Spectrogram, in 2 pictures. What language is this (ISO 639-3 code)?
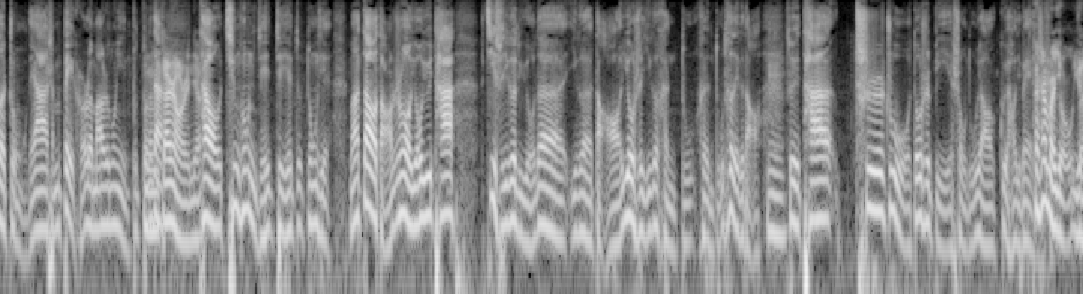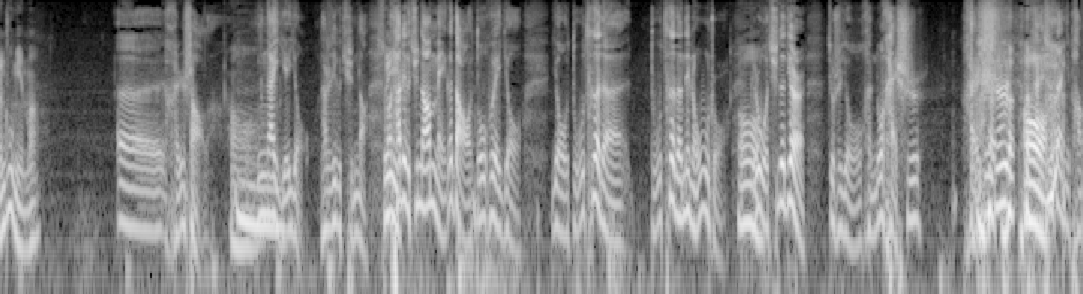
zho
